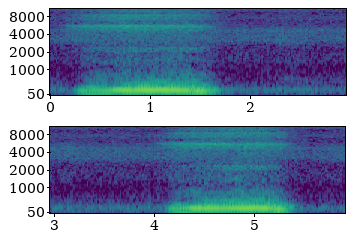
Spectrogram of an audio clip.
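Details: Two long, loud, buzzing snores about four seconds apart, with silence between them, from two Korean girls sleeping in the same bed.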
